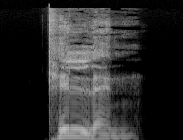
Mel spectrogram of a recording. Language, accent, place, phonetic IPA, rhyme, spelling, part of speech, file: German, Germany, Berlin, [ˈkɪlən], -ɪlən, killen, verb, De-killen.ogg
- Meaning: 1. to kill 2. to shiver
